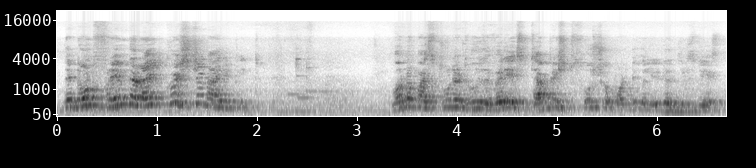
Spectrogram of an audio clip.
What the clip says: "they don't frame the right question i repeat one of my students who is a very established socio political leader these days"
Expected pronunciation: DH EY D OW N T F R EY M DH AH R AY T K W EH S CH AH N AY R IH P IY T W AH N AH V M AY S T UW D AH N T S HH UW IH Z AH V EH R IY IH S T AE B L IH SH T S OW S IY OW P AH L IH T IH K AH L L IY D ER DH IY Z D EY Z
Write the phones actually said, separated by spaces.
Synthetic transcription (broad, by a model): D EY D OW N T F R EY M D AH R AY T K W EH S CH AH N AY R IH P IY T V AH N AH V M AY S T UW D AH N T HH UW IH Z AH V EH R IY IH S T AE B L IH SH T S OW SH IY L P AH L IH T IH K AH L L IY D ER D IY S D EY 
